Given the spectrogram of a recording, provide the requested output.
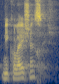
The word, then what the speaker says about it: Nicolaitans: So one is Nicolaitans, or whatever, how do you pronounce that? Nicolaitans? Yes.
